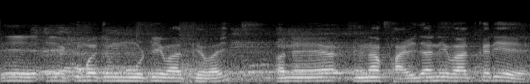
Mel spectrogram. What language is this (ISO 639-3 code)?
guj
